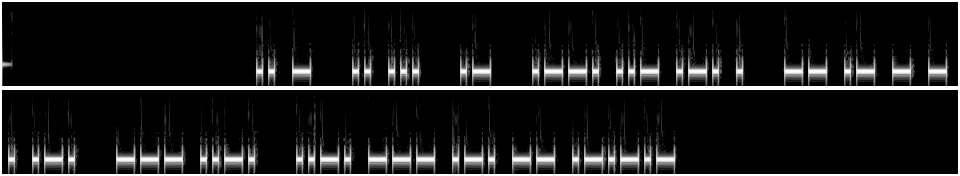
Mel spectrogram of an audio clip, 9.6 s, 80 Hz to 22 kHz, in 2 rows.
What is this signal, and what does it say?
Morse code, heard as a keyed tone, about 40 wpm, 700 Hz. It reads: IT IS A PURE MATTER OF FORM.
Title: Sentences from Top 1500 Words 40wpm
